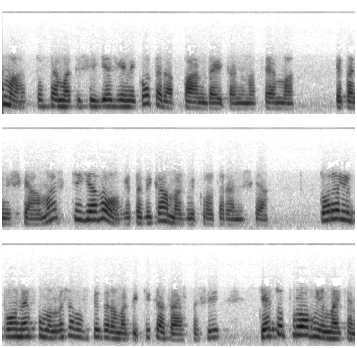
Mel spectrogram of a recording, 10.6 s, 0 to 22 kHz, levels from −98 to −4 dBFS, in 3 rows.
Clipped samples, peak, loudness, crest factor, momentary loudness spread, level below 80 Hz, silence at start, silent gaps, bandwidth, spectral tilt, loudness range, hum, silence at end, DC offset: under 0.1%; -6 dBFS; -24 LUFS; 18 dB; 10 LU; -78 dBFS; 0 s; none; 16 kHz; -8.5 dB/octave; 2 LU; none; 0 s; under 0.1%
